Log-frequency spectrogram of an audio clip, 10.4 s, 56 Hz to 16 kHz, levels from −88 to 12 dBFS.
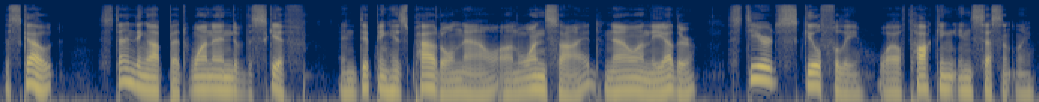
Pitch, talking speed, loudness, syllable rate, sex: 110 Hz, 155 wpm, -22 LUFS, 4.6 syllables/s, male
